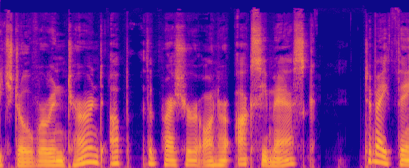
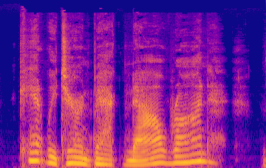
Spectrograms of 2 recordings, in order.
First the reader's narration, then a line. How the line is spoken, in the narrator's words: Val pleaded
